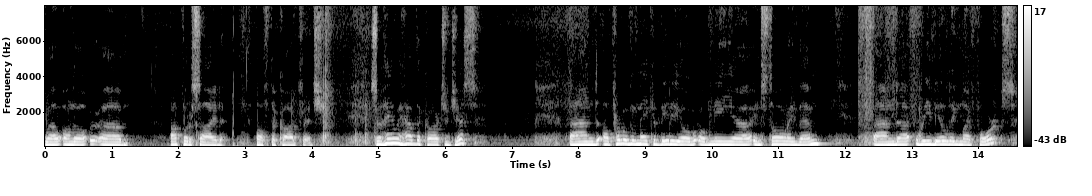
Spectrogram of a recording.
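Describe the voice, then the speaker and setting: A man with a Finnish accent speaks at a high pitch and a very slow pace. Long pauses come often, and his loudness stays very even. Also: ordinary pitch variation. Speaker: motorcycle hobbyist vlogger. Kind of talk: unboxing video. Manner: halting, many fillers.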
